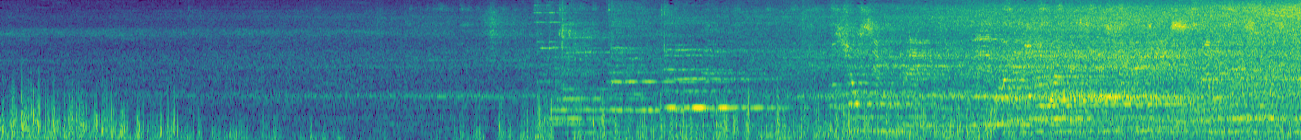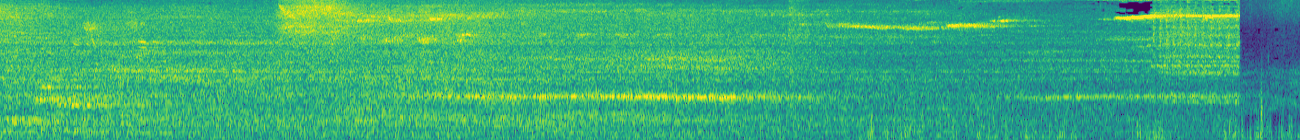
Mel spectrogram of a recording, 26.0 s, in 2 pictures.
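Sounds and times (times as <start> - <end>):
high wheel squeals: 18.7 - 25.4.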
